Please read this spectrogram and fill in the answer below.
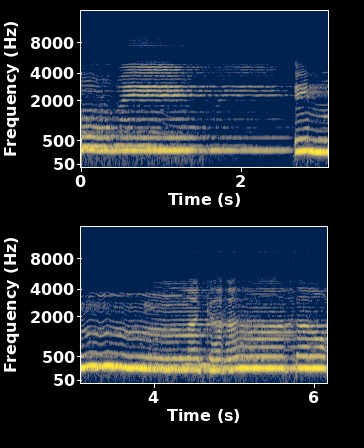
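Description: A man's voice chanting an Arabic supplication (dua) in a drawn-out melodic style. A long held note fades about two seconds in, then a new wavering melodic phrase starts abruptly and louder just before three seconds.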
